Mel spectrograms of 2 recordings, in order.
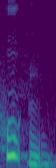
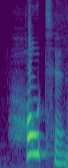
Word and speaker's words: Houghton: It's not pronounced Houghton. I do. It's Houghton.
